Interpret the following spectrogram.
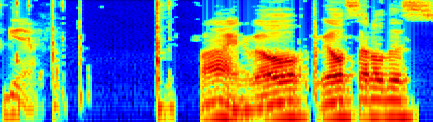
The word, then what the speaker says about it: GIF: going off of what gif actually means graphic interchange format all right it's a hard g graphic not traffic wait oh okay yeah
